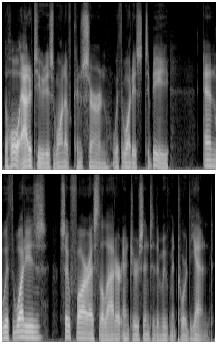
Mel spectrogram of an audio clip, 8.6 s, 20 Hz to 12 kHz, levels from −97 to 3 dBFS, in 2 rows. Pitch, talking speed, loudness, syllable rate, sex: 95 Hz, 195 wpm, -25 LUFS, 5.4 syllables/s, male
